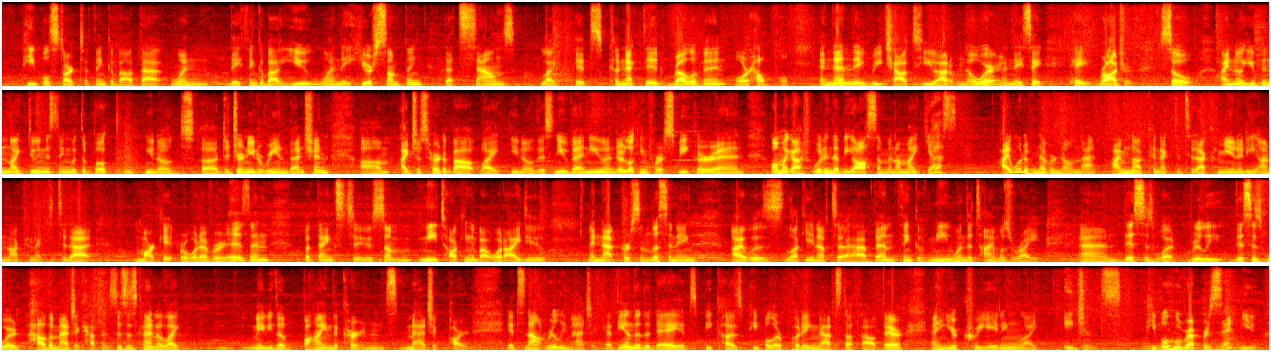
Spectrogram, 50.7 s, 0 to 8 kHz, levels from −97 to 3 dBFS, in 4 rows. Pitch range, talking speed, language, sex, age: 105-120 Hz, 225 wpm, English, male, 30-49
